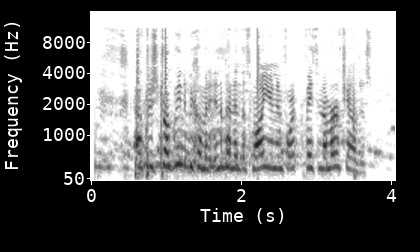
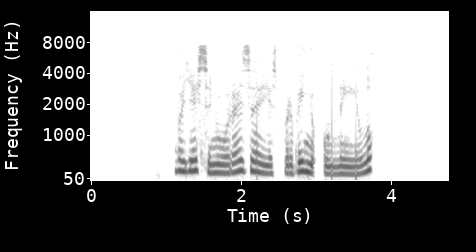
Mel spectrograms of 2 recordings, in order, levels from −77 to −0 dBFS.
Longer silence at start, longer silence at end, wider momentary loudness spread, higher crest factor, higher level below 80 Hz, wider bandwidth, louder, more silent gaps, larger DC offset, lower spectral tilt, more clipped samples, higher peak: second, 0.05 s vs 1.1 s; second, 0 s vs 1.05 s; first, 11 LU vs 4 LU; about the same, 20 dB vs 16 dB; first, -62 dBFS vs -70 dBFS; first, 11.5 kHz vs 8 kHz; first, -21 LUFS vs -35 LUFS; second, none vs 2.48-2.56 s, 2.99-3.08 s; neither; second, -4 dB/octave vs -6.5 dB/octave; neither; first, -2 dBFS vs -20 dBFS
